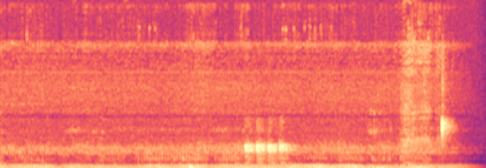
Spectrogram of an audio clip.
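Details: Melanistic black Bengal cat, apparently named Ender, purring softly: a steady, low, pulsing rumble held throughout, with brief faint higher rustles near the middle and toward the end.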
